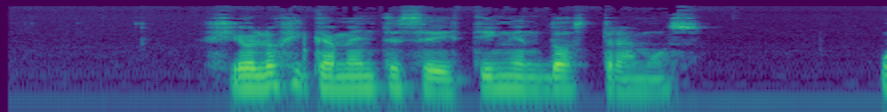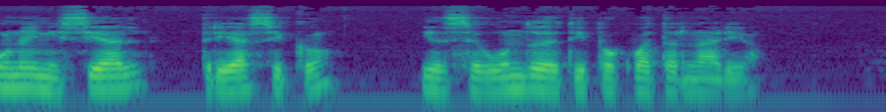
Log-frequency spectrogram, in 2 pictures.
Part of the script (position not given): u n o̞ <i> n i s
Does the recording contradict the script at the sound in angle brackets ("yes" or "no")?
no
